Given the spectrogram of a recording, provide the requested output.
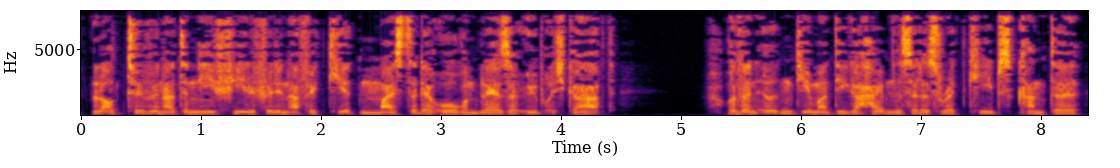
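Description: Low husky man narrating an audiobook. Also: dry recording. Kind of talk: scripted narration. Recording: dull dry lo-fi recording.

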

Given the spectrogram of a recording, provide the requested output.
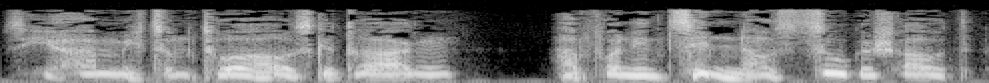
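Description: A frail dying old lord. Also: male voice, extremely high pitch, expressive, vocal fry, a little mellow, slightly rough, no echo, muffled recording, pitched above the performer's own voice, full character voice. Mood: wistful. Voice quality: thin trembling whisper, crying. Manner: halting, wandering sentences. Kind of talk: audiobook reading.

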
